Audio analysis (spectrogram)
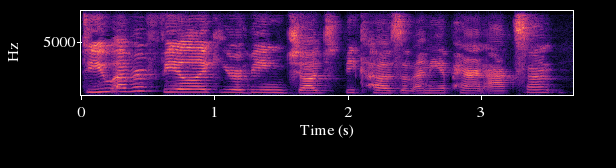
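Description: Higher-voiced woman asking interview questions. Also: a little fast, a bit bright. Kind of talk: reading prepared interview questions.

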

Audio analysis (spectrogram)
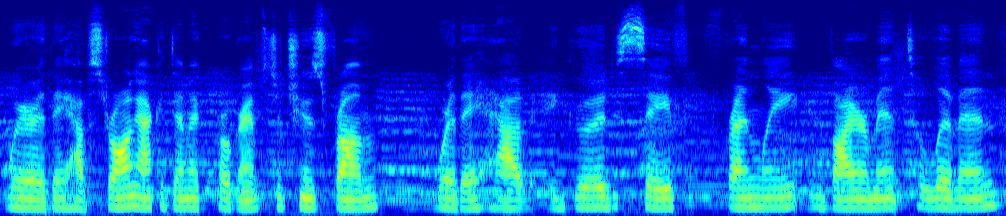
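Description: Woman, low register, university staffer in a promo interview, music underneath. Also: flat delivery, measured pace. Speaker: university admissions staff member. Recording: music behind the voice.

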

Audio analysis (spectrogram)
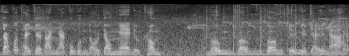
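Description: A man's voice: on the high side, lively intonation, fairly quick, background noise, lightly acted. A man playing a proud old military grandpa train in a dubbed children's cartoon, speaking emphatically. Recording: loud music under the voice.

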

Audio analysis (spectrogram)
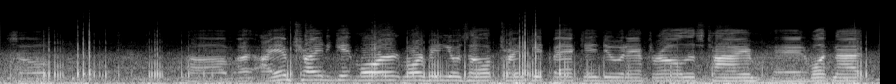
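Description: Guy in his 30s rambling to a dash cam while driving, kinda high voice, dull lo-fi sound with loud road noise. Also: fairly even intonation, unhurried. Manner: rambling, frequent ums and uhs, mild swearing. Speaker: outdoor explorer vlogger. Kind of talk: casual vlog chat to camera. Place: outdoors by a river cliff, then inside a moving car. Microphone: action camera, handheld outdoors, dash-mounted in car. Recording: lo-fi action camera audio with loud road and outdoor noise.

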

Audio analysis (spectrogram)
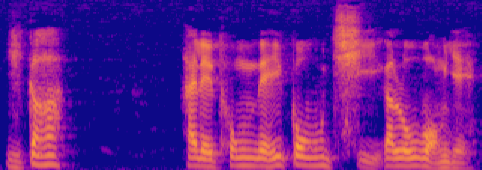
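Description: A man with a Cantonese accent playing a grave, respectful palace steward in a radio story, hushed, halting and solemn. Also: mid-range voice, voice pushed down, close to an everyday voice. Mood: solemn, sorrowful. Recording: dull lo-fi radio recording.

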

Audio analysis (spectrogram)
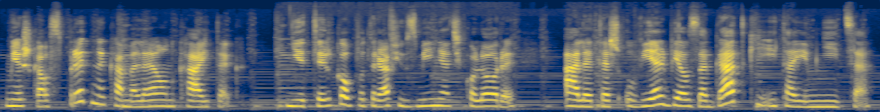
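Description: A woman with a fairly high voice narrates a children's audiobook. She tells the tale in a measured, unhurried way over plucked guitar music. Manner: measured storytelling.

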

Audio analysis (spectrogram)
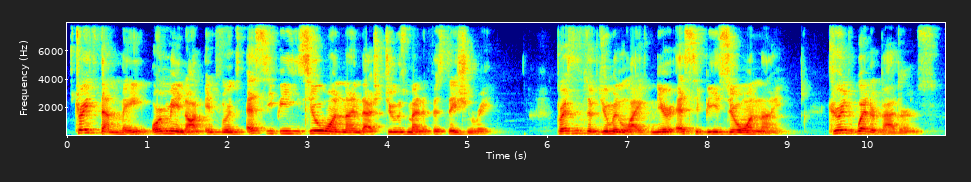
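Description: Man reading a formal report, echoey room. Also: mid-range voice. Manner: formal, measured, clinical reading. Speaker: narrator reading a document. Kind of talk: scripted document reading.

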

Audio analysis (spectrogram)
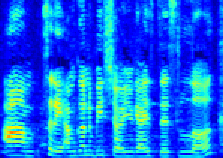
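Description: A woman's voice: medium pitch, level tone, normal speed, sharp tone. A woman in her twenties from Trinidad chatting casually to the camera as she does her makeup. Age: 20s. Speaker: beauty vlogger. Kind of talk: casual chat to camera while doing makeup. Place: small indoor room with curtains and couch. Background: music playing.

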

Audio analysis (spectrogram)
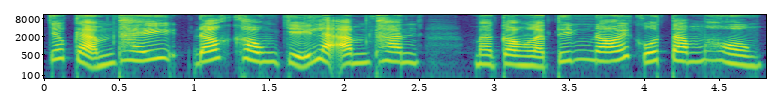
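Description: A woman voicing an earnest, polite, determined young boy in an animated cartoon. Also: high voice, normal speed, no echo, studio quality. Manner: polite, earnest, heartfelt delivery.

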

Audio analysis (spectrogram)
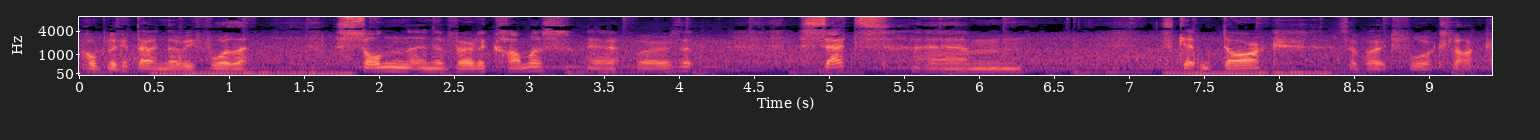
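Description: A man vlogging a road trip in a relaxed, musing way, with soft chuckles, talking outdoors on a coast. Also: medium pitch, a little slow, noisy background. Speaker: travel vlogger. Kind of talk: casual vlog narration. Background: loud music.

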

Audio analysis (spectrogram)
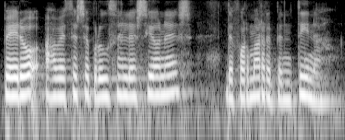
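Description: A woman in her thirties with a Galician Spanish accent, a speech therapist explaining clearly and patiently as a guest in a TV studio. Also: medium pitch, steady tone, moderate pace, mellow. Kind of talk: explanatory interview answers.

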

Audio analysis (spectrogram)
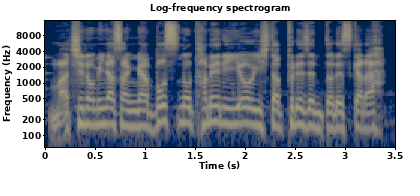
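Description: A man's voice: a little high, fairly even intonation, fairly bright tone, natural voice. A man voicing a devoted, courteous retainer in a Japanese anime game, speaking politely and formally, with music behind him. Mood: reassuring. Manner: polite, formal, measured phrasing. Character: courteous, devoted gentleman retainer to his boss.

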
